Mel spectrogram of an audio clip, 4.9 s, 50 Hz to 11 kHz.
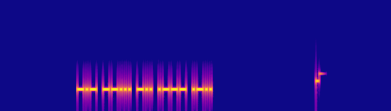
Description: Morse code, heard as a keyed tone, about 44 wpm, 700 Hz. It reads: K7DJL
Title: NA SOTA Chaser Callsigns 45wpm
